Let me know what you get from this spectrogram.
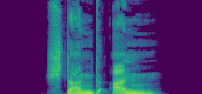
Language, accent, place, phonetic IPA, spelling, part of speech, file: German, Germany, Berlin, [ˌʃtant ˈan], stand an, verb, De-stand an.ogg
- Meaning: first/third-person singular preterite of anstehen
